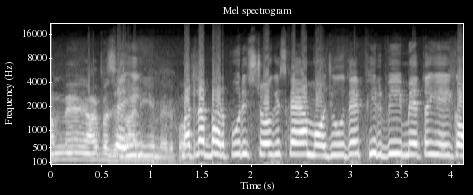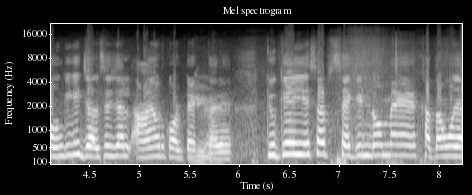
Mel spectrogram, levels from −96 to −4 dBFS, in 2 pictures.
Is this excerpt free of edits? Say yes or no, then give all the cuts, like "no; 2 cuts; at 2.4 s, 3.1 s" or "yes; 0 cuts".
yes; 0 cuts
